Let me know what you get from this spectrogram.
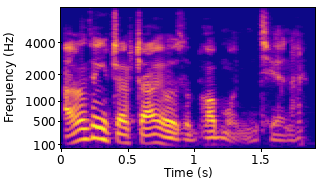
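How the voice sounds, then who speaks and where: A man's voice: fairly low pitch, big pitch swings, racing, slightly rough, lo-fi sound. A British man chatting casually and with strong opinions as co-host of a wrestling podcast. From United Kingdom.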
